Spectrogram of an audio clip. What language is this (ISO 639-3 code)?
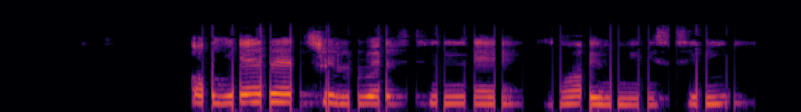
kln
